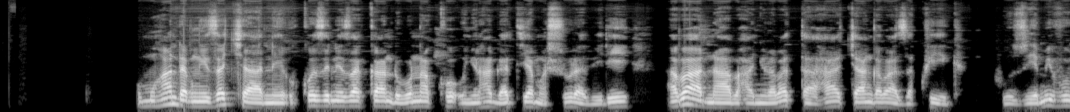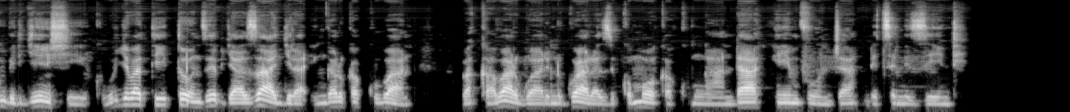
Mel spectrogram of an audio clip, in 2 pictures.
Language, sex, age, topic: Kinyarwanda, male, 25-35, education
